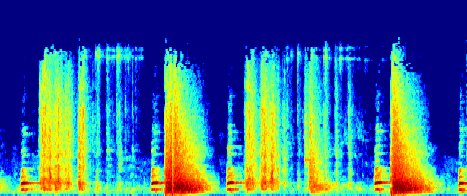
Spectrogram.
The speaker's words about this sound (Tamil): இதனைத் தொடர்ந்து துப்பாக்கி குண்டுகள் முழங்க அவரது உடல் தகனம் செய்யப்பட்டது.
